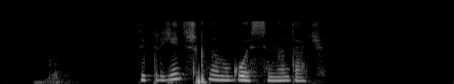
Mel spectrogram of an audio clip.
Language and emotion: Russian, neutral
